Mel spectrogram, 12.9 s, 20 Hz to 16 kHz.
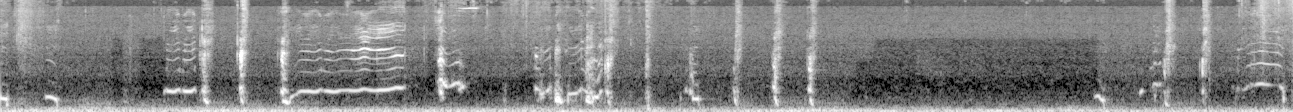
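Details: Red fox (Vulpes vulpes) cubs of the 2021 litter gekkering and squabbling: sharp clicking yips and wavering, whiny cries over a low rumble.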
